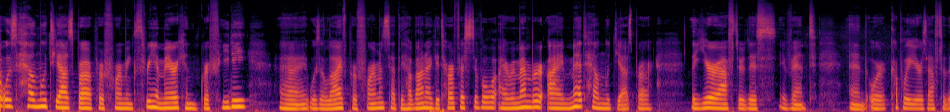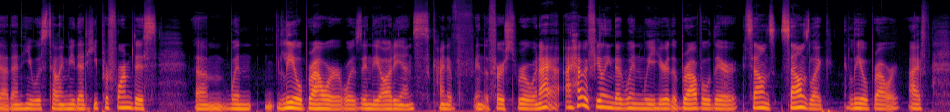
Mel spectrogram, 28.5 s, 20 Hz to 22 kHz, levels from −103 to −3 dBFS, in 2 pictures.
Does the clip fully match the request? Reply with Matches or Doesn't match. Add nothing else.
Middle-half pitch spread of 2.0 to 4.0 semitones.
Matches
